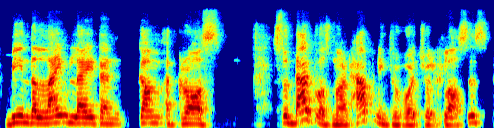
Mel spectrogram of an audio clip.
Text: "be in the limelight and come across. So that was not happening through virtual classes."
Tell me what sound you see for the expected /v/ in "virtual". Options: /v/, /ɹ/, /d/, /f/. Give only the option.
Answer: /v/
